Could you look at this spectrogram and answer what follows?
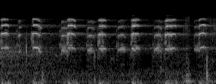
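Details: Lapwings at Sabi Sand near Kruger Park, South Africa, around 5 AM on 28 November 2017, give loud, urgent alarm calls as a bird of prey arrives near their young: sharp high notes repeated several times a second, faint low rumble.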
